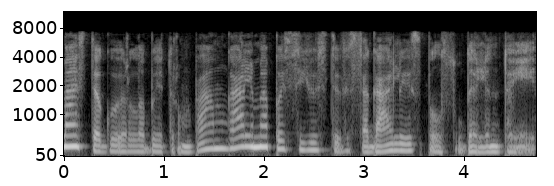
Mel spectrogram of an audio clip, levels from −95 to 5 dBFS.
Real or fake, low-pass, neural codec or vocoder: fake; 7.2 kHz; codec, 16 kHz, 8 kbps, FunCodec, trained on Chinese and English, 25 frames a second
